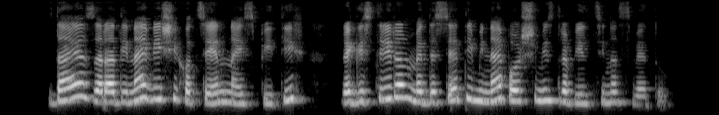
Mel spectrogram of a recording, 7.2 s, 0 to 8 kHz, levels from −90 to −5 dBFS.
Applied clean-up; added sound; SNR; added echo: none; none; none; none.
